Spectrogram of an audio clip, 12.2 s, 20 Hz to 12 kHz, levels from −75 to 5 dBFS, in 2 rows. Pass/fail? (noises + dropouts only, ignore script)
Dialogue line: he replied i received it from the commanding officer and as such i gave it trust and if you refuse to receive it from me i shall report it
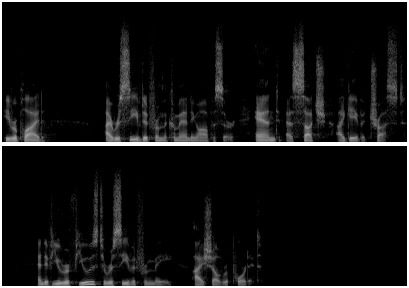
pass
